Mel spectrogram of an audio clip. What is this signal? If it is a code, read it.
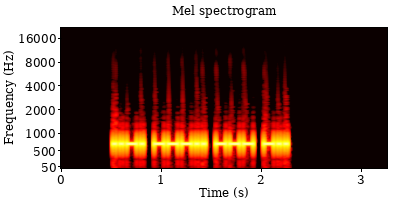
Morse code, heard as a keyed tone, about 36 wpm, 700 Hz. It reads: F8OD
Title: DXCC-100 Call Signs - 4 Characters - Repeated 2x - 35wpm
